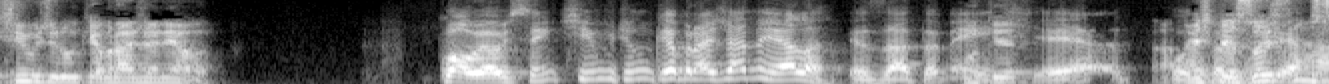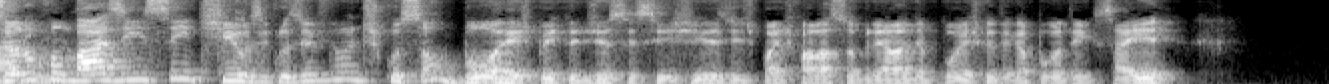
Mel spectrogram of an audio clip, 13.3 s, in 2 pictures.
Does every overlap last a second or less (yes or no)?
no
